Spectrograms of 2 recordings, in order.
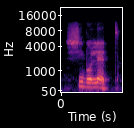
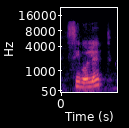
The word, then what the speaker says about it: Shibolet: Si respondían que no, les pedían que dijeran Shibolet. Y si el fugitivo decía Sibolet, porque no podía pronunciar esa palabra correctamente, le echaban mano y lo degollaban junto a los vados del Jordán.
